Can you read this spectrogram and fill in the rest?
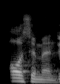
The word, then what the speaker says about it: Osimhen: And is it Ousmane? – Osimhen. – Yeah, Osimhen. – Osimhen. I forgot the men at the end.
